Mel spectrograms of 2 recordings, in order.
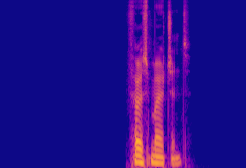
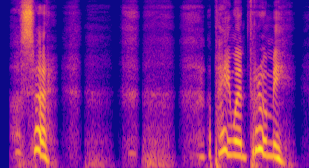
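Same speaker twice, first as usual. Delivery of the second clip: much higher, loud pained cry; 12 semitones higher, 6 dB louder than usual. Acted. Old woman cries out to the merchant in sudden pain. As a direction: cry out as pain stabs through her. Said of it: "She screams".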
